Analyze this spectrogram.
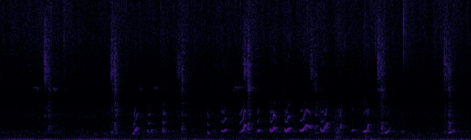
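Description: Guinea pig making soft, short rising squeaks, with a quick run of them in the middle.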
